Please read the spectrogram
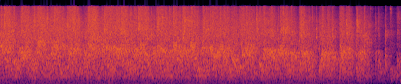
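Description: An audience applauding: dense, steady clapping that thins out into a few last claps near the end.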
